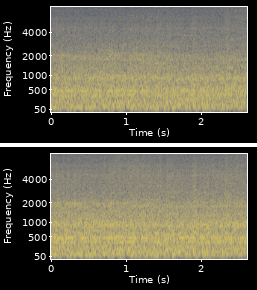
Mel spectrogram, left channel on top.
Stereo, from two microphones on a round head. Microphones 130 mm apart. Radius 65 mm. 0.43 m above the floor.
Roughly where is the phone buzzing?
No phone buzzing in this recording.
